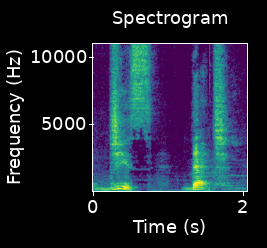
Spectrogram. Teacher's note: Algumas palavras como, por exemplo, this, that, eles pronunciam com um D, um som de D bem forte, bem puxado no lugar do TH. Aí ficaria this, that.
